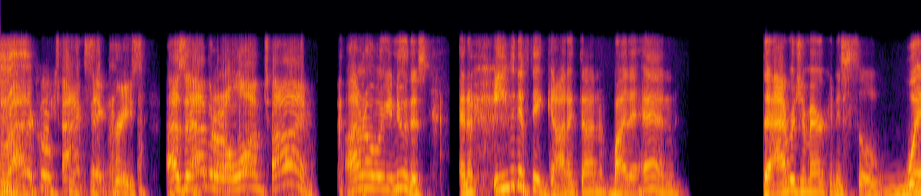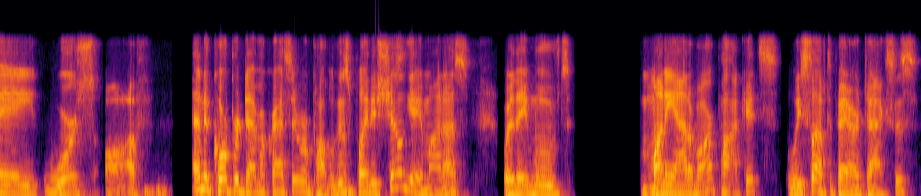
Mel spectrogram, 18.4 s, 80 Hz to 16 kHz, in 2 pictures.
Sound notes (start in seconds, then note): 0.0 laugh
